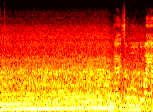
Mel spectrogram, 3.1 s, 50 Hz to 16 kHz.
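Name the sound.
Alfa Romeo 4C accelerating with turbo in second gear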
